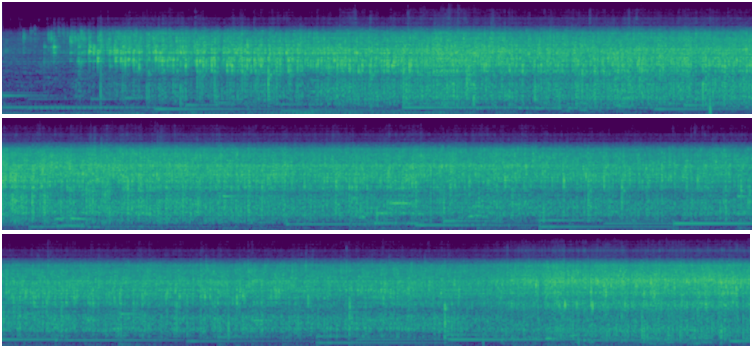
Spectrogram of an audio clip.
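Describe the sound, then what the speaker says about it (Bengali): Flour-coated whole lotte fish fry in hot oil over high heat. A loud, dense, steady sizzle carries on without a break, with a low tonal hum underneath. "এবার আমি গরম তেলে এগুলো ফ্রাই করে নেব"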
